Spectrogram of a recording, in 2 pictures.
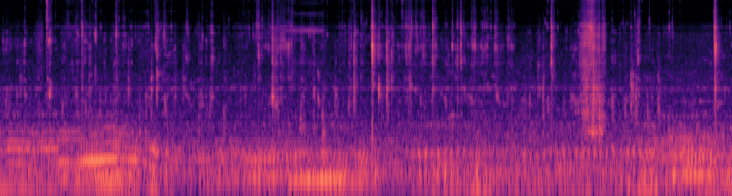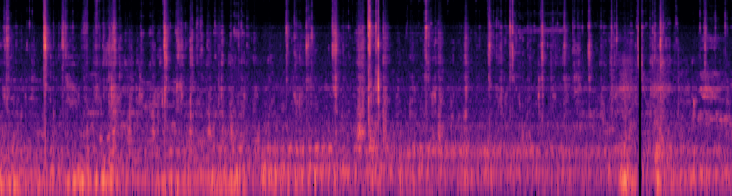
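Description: Close-up chewing of rice and vegetable curry eaten by hand, with many short wet clicks and squishes from the mouth and from fingers mixing rice in a steel plate.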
